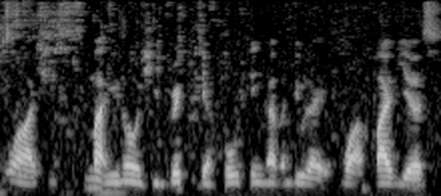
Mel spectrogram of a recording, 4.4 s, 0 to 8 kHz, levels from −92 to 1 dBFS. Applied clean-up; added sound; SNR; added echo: classical method Wiener filter.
